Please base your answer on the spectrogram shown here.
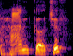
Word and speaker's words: handkerchief: This is not handkerchief. So handkerchief. So thus D is not pronounced in this case.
